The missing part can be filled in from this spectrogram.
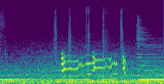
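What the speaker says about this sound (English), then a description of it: "Chickens." Chickens clucking in the video game Tainted Grail: The Fall of Avalon, a short run of warbling clucks over a steady low game hum and ambience, close and moderately loud.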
